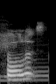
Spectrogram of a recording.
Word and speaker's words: Corlett: Yeah, Corlett's fine.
